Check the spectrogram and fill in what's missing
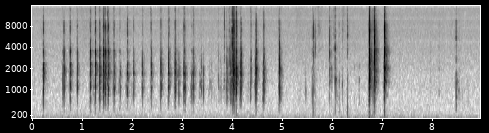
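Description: Painted fingernails tap and click on a hand-sized clear plastic vitamin bottle with a paper label and a yellow screw cap, apparently holding pills. It is held in both hands and tapped on both the body and the cap, and the cap may be twisted. The result is a quiet, irregular run of sharp, dry, bright clicks with no ring, including a few denser bursts.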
